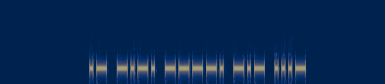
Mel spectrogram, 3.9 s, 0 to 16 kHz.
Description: Morse code, heard as a keyed tone, about 36 wpm, 700 Hz. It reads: AC9KV
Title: USA Call Signs - 5 Characters - Repeated 2x - 35wpm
